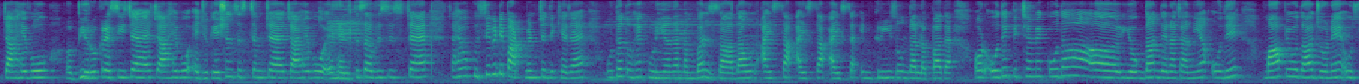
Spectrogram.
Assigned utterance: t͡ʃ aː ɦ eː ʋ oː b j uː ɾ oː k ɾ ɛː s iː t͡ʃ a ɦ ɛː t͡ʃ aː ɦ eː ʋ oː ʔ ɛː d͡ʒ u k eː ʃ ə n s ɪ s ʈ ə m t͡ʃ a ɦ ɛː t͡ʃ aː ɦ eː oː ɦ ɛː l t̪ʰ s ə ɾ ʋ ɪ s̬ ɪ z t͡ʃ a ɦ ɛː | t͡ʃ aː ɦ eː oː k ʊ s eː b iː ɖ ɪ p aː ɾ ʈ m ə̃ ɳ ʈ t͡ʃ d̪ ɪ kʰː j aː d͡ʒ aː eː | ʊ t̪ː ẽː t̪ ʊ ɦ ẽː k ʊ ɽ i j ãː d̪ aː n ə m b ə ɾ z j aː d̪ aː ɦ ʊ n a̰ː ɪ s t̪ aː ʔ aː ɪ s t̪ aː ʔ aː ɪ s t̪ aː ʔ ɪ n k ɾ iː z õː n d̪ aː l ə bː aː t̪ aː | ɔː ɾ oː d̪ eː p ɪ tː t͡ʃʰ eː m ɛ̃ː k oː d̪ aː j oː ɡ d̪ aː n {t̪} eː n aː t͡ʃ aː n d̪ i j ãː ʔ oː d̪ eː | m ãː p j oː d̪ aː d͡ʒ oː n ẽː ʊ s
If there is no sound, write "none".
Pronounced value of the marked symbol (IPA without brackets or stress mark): d̪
